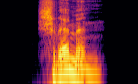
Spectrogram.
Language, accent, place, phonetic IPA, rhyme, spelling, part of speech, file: German, Germany, Berlin, [ˈʃvɛmən], -ɛmən, Schwämmen, noun, De-Schwämmen.ogg
- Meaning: dative plural of Schwamm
